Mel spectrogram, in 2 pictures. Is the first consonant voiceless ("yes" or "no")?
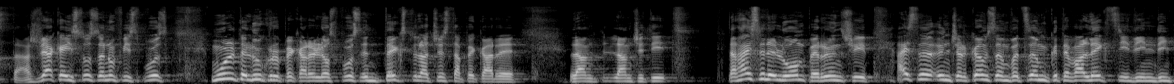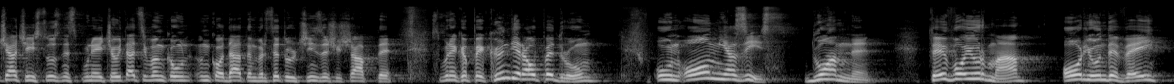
yes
